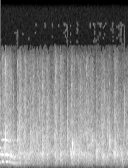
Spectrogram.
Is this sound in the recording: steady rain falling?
no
